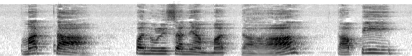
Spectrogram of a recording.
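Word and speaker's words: 맞다: Matda karena jiat bertemu dengan digat, bacim jiat bertemu dengan digat. Bacim digat berubah menjadi sang digat. Betul. Penulisannya matda, tapi pelafalannya matta.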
